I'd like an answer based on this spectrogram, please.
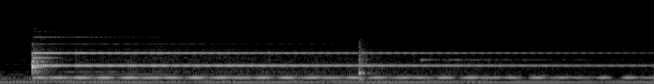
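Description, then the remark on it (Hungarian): A meditation gong is struck twice at the close of a guided meditation, a few seconds apart, each stroke ringing out in a clear, sustained metallic tone that hums on and slowly fades, with no voices present. “Figyelmedet visszahozod az itt és mostba, és a gong hangjára teljesen visszaérkezel.”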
